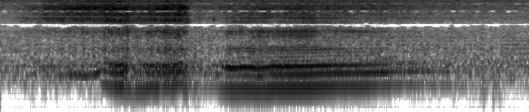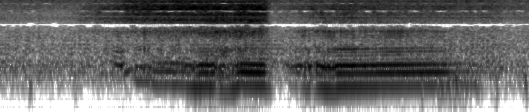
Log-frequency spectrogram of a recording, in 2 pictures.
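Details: Two long, droning snores with quiet breathing between them, over a steady high whine in the background: snoring.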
